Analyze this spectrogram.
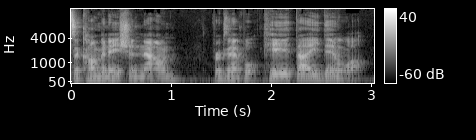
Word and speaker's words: keitai denwa: of the second component, which means that it's going to be on the de. So it's going to be keitai denwa.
